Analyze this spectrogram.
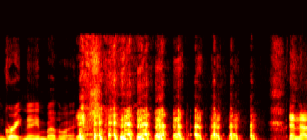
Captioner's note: all laughing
